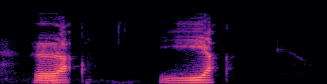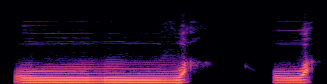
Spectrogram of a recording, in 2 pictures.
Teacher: So what happens? One organ, one speech organ comes close to other speech organ, but they never touch. There is a gap and air escapes close to another without actually touching it. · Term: approximants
